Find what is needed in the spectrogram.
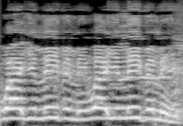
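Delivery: play-acted tearful crying, clingy, whiny pleading tone. Retelling how she was crying and begging: imitating someone crying. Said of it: "she was in here crying".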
